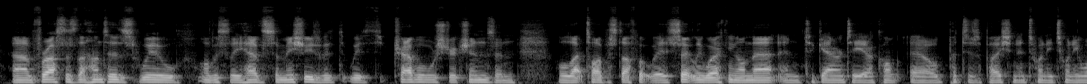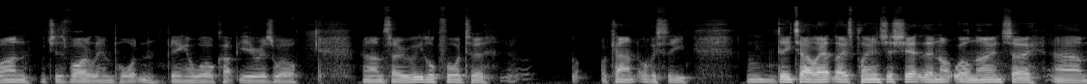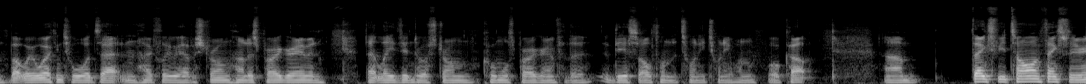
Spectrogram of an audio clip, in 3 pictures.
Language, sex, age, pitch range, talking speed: English, male, 20-39, 95-105 Hz, 195 wpm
